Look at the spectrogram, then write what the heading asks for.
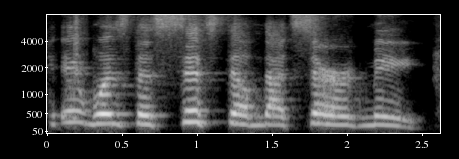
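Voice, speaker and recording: Woman acting out a high-pitched, flustered courtroom litigant. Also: darkish tone. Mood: flustered, aggrieved. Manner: halting, repetitive, protesting. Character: flustered, indignant female litigant pleading her case in court. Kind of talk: dramatic reading of a court hearing.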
